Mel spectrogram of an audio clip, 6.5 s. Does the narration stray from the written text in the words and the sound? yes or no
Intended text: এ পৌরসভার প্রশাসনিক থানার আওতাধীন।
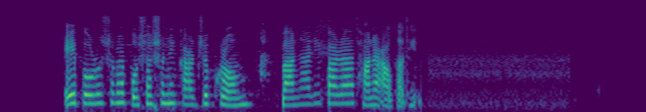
yes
